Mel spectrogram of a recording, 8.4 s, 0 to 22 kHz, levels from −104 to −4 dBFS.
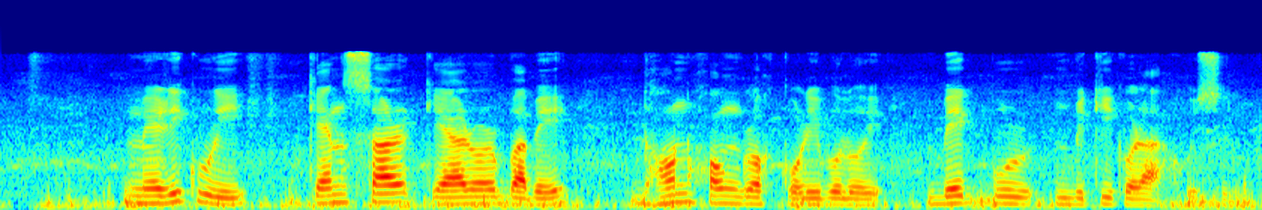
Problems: none marked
